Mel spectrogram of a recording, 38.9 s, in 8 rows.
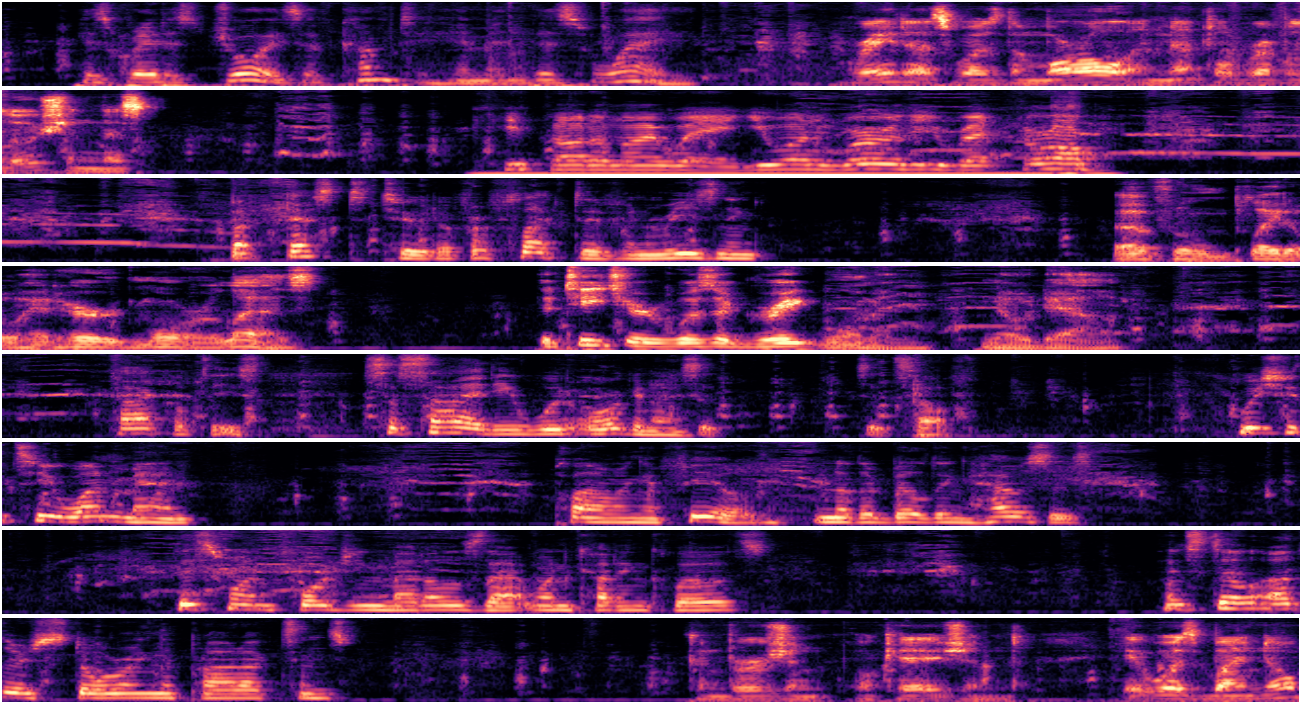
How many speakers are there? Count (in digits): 5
